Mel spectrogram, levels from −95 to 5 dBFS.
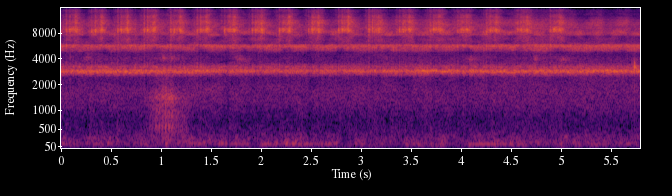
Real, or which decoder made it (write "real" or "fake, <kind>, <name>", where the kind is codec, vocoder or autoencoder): fake, autoencoder, DAC-VAE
